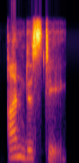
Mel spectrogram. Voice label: "understeer", Indian

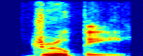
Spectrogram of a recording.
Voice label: "droopy", American

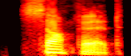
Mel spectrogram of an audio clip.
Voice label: "soffit", American

